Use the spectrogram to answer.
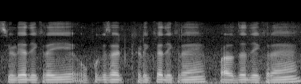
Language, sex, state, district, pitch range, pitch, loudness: Hindi, male, Bihar, Sitamarhi, 105-110 Hz, 110 Hz, -20 LUFS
